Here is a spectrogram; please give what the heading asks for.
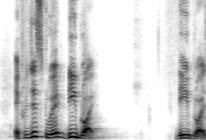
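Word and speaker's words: de Broglie: तो 1924 में एक फिजिसिस्ट हुए डी ब्रॉय, सर ये तो डी ब्रॉगली है, प्रोनाउंस इसको डी ब्रॉय किया जाता है, BROY, डी ब्रॉय, BROY, ये प्रोनाउंसिएशन ऐसे किया जाता है।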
